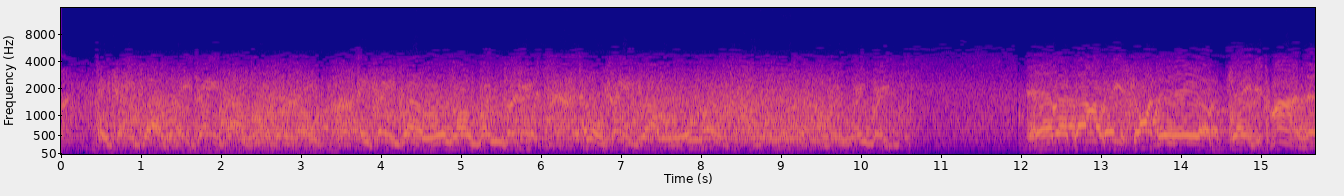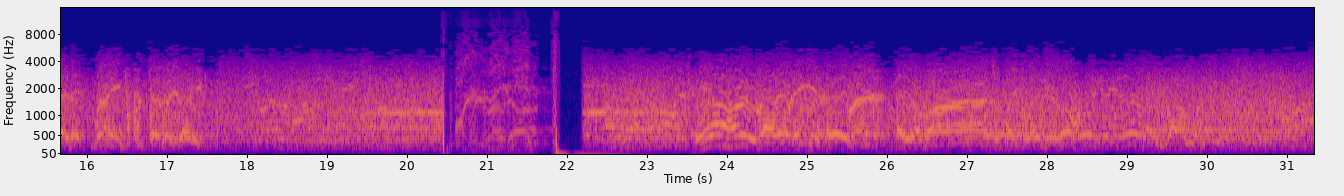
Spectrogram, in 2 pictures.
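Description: Voices of distant CB operators received as skip on channel 28 through an AM CB radio's speaker, thin and noisy, with no clear words. About two-thirds of the way in there is a brief burst of static, then a sudden momentary cut-out before the voices return.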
